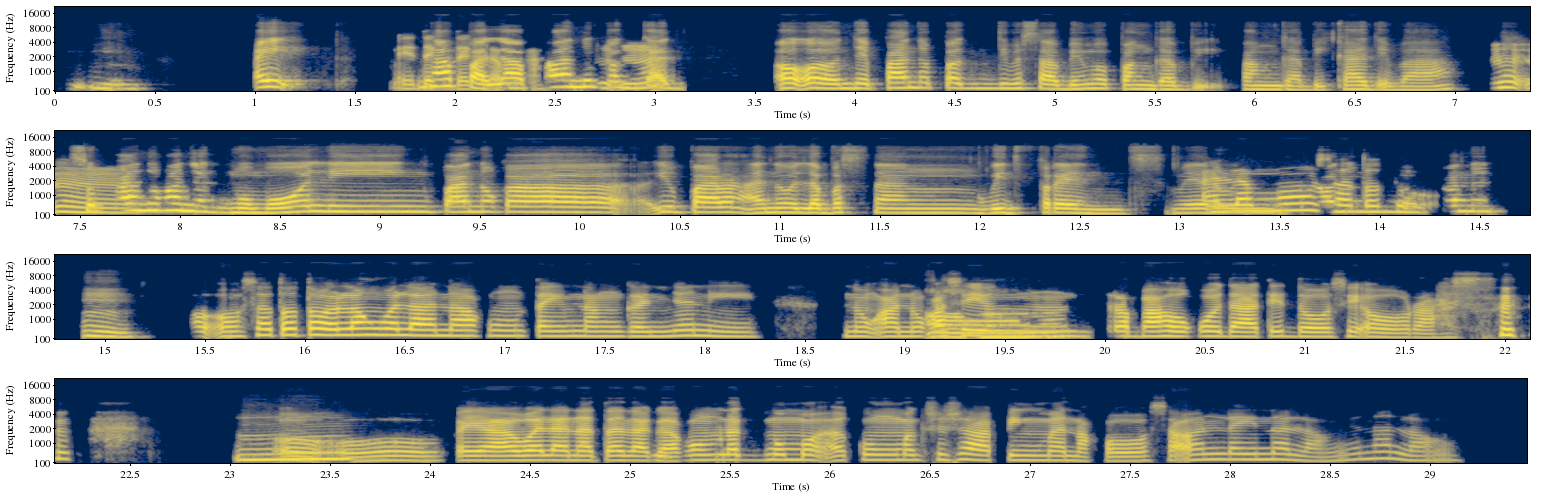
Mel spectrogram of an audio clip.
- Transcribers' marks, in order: mechanical hum; chuckle; tapping
- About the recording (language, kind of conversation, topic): Filipino, unstructured, Sa pagitan ng umaga at gabi, kailan ka mas aktibo?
